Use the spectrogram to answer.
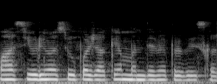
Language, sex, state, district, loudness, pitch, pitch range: Hindi, female, Uttar Pradesh, Hamirpur, -13 LUFS, 220 Hz, 210-225 Hz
